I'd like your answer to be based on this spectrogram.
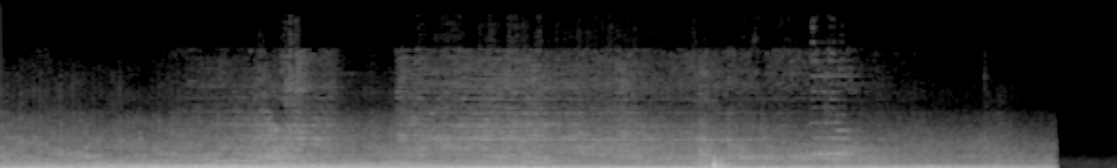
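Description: A loud, continuous rumbling roar of a passing train, steady throughout with a brief metallic clank midway, then cutting off abruptly.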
